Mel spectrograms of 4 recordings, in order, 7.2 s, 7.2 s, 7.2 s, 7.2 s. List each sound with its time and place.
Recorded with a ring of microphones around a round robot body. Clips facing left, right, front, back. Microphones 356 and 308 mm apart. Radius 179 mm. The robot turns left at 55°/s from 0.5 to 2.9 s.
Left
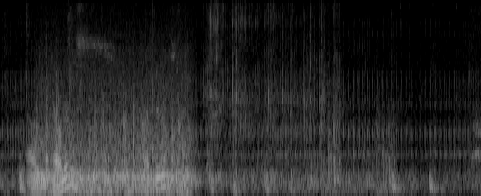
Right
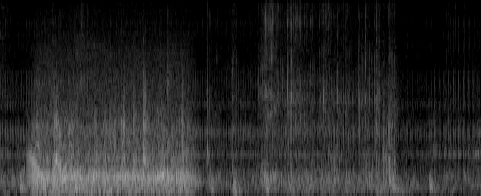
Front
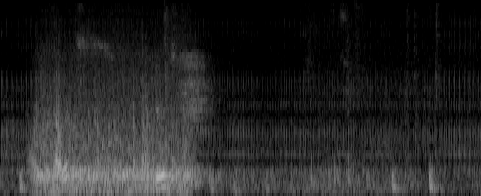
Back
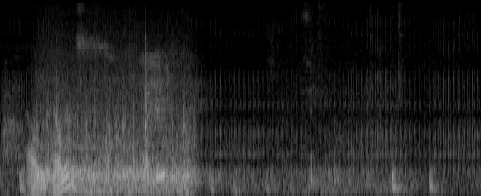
0.3 s a man speaking: 155° left; by 2.7 s 35° left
